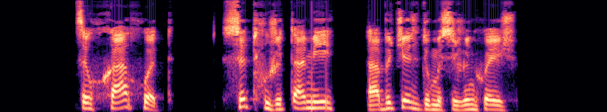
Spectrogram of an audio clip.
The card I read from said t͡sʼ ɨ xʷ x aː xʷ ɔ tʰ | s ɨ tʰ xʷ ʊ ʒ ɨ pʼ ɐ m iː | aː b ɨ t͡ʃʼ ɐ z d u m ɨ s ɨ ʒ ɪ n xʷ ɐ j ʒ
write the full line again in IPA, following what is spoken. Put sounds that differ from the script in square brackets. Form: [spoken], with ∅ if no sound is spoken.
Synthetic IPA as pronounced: t͡sʼ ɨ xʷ x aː xʷ ɔ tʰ | s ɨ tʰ xʷ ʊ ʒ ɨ [tʼ] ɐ m iː | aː b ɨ t͡ʃʼ ɐ z d u m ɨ s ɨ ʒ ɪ n xʷ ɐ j ʒ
